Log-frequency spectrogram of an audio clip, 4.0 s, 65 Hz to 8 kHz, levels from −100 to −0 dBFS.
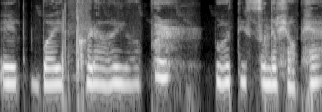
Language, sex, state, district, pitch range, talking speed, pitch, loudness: Hindi, female, Himachal Pradesh, Shimla, 220-235 Hz, 165 wpm, 225 Hz, -16 LUFS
